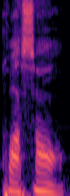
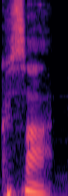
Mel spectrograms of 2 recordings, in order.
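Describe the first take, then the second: First: Croissant is said with a French pronunciation. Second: Croissant is said with a plain English pronunciation. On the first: "in French is croissant" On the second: "just say it like a normal fucking person"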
